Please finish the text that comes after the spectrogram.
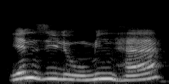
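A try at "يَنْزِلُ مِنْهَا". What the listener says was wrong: Très bien.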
